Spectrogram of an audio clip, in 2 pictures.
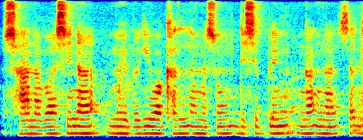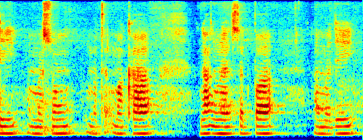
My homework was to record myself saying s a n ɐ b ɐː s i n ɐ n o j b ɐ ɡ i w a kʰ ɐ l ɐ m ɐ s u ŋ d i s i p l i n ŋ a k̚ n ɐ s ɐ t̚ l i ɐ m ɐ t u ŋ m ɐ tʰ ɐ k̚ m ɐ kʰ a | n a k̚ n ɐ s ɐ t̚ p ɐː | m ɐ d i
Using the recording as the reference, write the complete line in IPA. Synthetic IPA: s a n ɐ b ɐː s i n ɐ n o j b ɐ ɡ i w a kʰ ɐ l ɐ m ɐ s u ŋ d i s i p l i n ŋ a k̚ n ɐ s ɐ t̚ l i ɐ m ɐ s u ŋ m ɐ tʰ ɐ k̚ m ɐ kʰ a | ŋ a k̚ n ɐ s ɐ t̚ p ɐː | m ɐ d i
